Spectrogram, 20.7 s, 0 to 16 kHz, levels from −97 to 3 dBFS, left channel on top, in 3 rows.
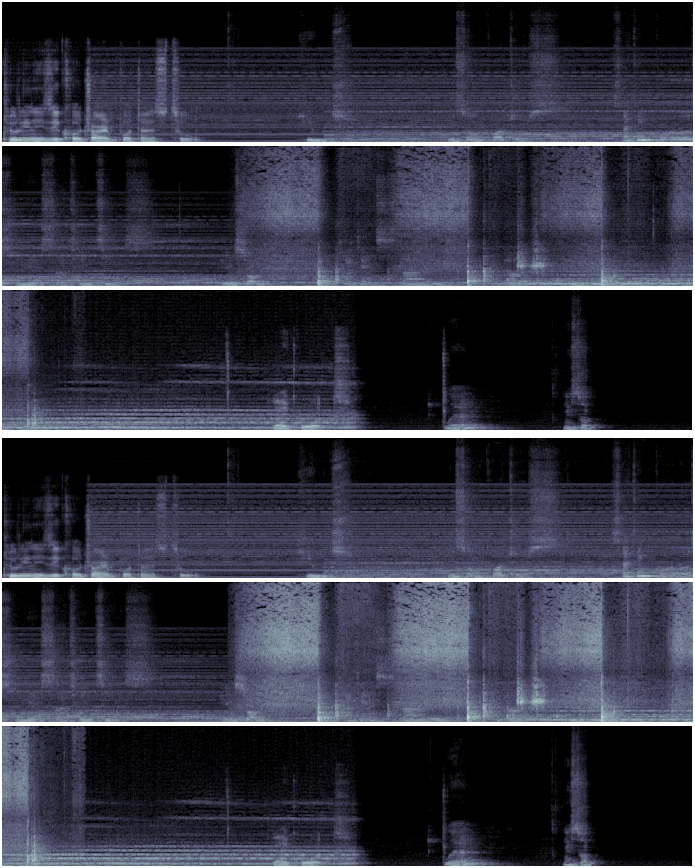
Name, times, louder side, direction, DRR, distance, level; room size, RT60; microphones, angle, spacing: voice 1, 0.0-1.9 16.5-17.3, left 2 dB, 25° left, 0.7 m, -33 dB
sound 1, 0.8-10.2, right 3 dB, 65° right, 3.4 m, -56 dB
voice 2, 2.9-3.7 4.4-5.7 6.1-8.5 9.1-9.8 10.3-11.7 11.9-13.2 18.2-18.8 19.4-19.7, right 1 dB, 40° right, 1.6 m, -41 dB
sound 2, 3.2-17.4, equal, ahead, 1.3 m, -41 dB
sound 3, 9.2-14.6, right 8 dB, 80° right, 0.5 m, -32 dB
8.8 x 6.9 x 5.2 m
head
